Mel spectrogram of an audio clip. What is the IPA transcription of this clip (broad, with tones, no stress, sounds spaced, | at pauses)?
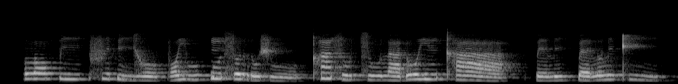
l ɔ˦ k͡p i˦ | f i˦ ɗ iː˨ ɣ oː˨ b ɔ˨˦ j uː˨˦ k͡p ũ˦ s ʊ˦ r u˨ ʃ uː˨ | kʰ ã˦ s u˨ t͡s uː˨ l a˨ ɗ o˦ j ĩ˦ kʰ aː˦˨ | k͡p e˨ l i˨˦ k͡p ɛ˨ l ʊ˦ l i˦ kʰ iː˦˨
